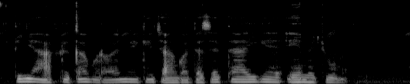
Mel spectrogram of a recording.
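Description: No technical faults detected.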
